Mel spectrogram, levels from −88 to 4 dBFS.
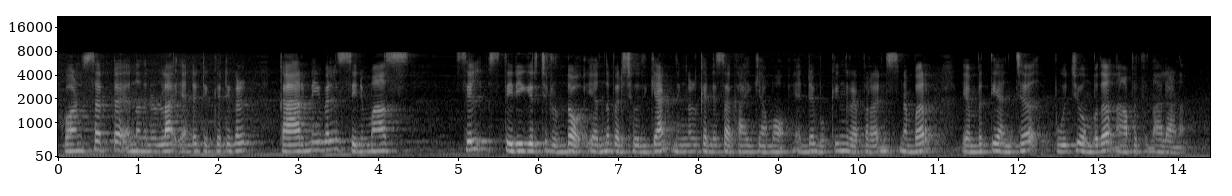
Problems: none marked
